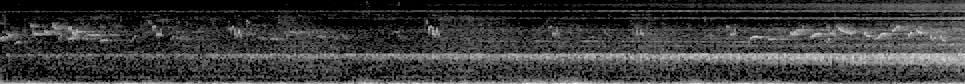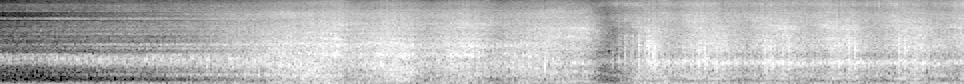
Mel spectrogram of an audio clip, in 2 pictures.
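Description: Small birds chirping over quiet outdoor ambience, then a train approaches and passes close by from about ten seconds in. A loud rush of wheels on rails follows, with a rhythmic clatter as the wheels cross the rail joints.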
